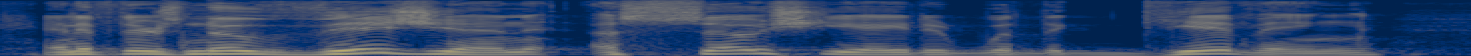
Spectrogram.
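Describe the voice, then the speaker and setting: In a very clean recording with a silent background, a plain, everyday voice speaks at a moderate pace with lively intonation. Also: man. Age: 40s. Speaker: pastor and church leadership podcast host. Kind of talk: solo leadership podcast monologue. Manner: casual, conversational with frequent fillers.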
